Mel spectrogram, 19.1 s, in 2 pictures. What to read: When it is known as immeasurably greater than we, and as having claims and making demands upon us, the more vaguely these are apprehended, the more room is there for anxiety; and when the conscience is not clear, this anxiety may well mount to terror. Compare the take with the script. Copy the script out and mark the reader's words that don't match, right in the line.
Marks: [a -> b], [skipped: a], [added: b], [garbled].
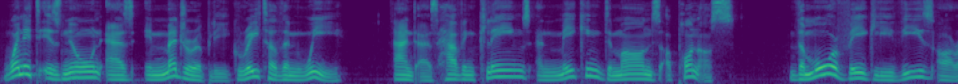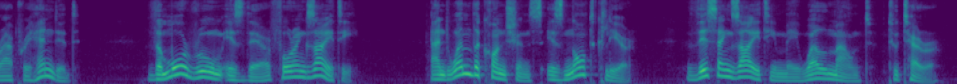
When it is known as immeasurably greater than we, and as having claims and making demands upon us, the more vaguely these are apprehended, the more room is there for anxiety; and when the conscience is not clear, this anxiety may well mount to terror.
